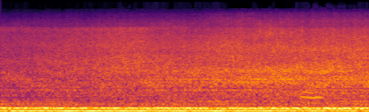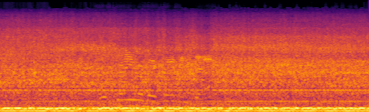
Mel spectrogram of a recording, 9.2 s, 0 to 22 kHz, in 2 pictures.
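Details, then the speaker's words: 1967 Nova V8 after installing a new fuel tank with a stealth fuel pump to fix fuel starvation, timing 15-16 degrees initial: throttle rocked, deep even rumble with no misses or stumbles, crisper than before. "yeah much better much crisper and then we're going to watch it roll down from 1500"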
